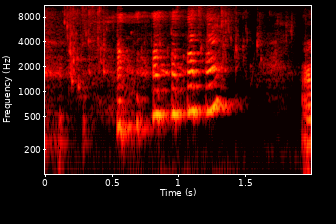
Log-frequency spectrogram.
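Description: Bath water sloshing and splashing as a person shifts in a filled bathtub, with a woman's short voiced sound rising in pitch in the middle.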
